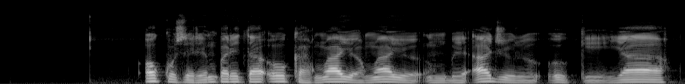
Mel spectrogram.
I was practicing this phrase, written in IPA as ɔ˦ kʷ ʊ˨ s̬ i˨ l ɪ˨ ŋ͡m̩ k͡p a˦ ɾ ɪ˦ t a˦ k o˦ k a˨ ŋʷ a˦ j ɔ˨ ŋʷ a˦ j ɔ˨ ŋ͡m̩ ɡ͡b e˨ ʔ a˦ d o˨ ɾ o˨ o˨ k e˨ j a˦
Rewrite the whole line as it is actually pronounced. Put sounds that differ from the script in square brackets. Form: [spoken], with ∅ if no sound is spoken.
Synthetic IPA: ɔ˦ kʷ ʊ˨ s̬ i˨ [ɾ] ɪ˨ ŋ͡m̩ k͡p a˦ ɾ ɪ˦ t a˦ [ʔ] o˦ k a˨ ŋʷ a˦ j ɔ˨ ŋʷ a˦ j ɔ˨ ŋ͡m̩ ɡ͡b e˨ ʔ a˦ [d͡ʒ] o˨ ɾ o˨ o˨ k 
